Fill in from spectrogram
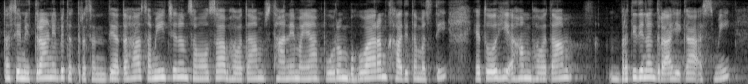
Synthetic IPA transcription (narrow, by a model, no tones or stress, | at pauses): t̪ɐsjɐmit̪ɾaːɳibit̪ɐt̪ɾɐsɐnt̪iɐt̪ɐɦɐ̆sɐmiːt͡ʃɐnɐmsɐmɐːsaːbʱɐʋɐt̪aːmst̪ʰaːneːmɐjaːpuːɾɐmbɐɦuʋaːɾɐmkʰaːd̪it̪ɐmɐst̪ijɐt̪oːɦiɐɦɐmbʱɐʋɐt̪aːm | pɾɐt̪id̪inɐɡɾaːɦikaːʔɐ̰smi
